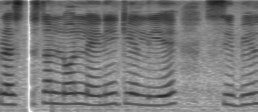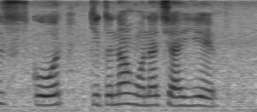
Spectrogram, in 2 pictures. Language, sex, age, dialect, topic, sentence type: Hindi, female, 18-24, Marwari Dhudhari, banking, question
